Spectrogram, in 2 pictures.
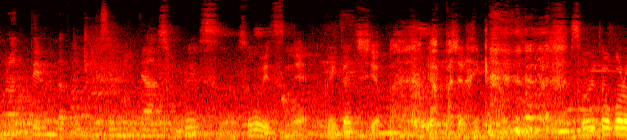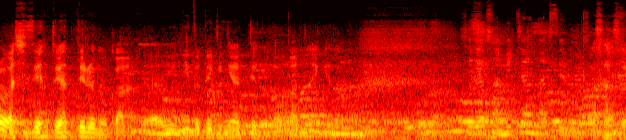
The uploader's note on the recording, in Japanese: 2022年9月に開催した旧国立駅舎での1週間イベントでの公開ラジオ収録のアーカイブ配信です。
